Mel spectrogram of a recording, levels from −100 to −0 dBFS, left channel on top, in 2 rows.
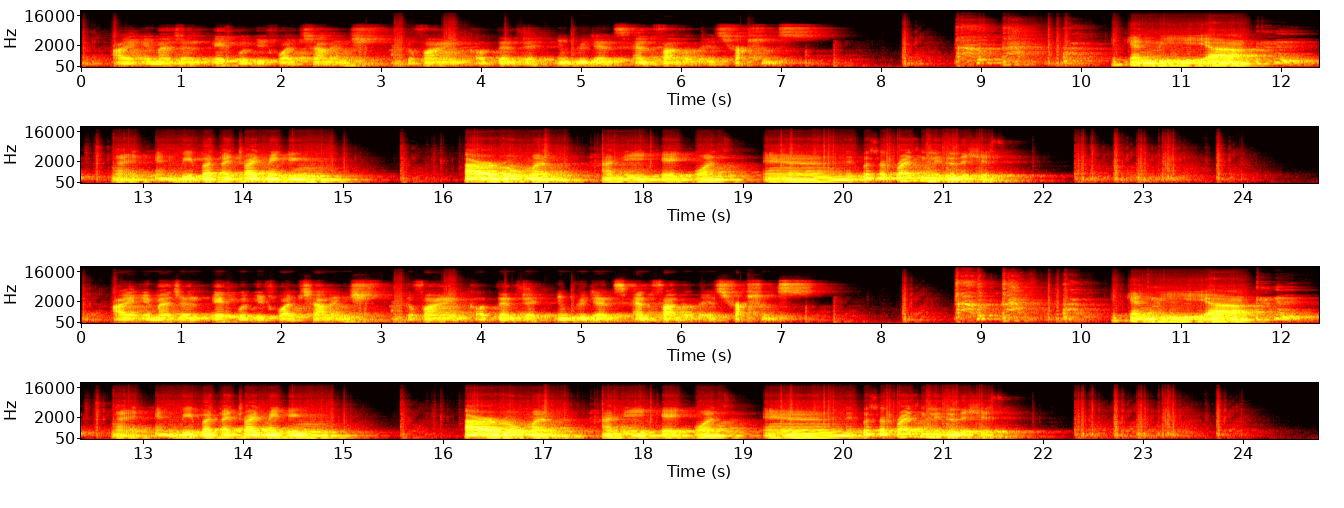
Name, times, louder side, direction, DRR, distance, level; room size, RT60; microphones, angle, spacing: voice 1, 0.3-2.9 3.2-7.3, right 2 dB, 65° right, 5 dB, 2.6 m, -27 dB
Cough, 8.7-9.5 9.8-10.0 10.6-11.1 11.5-12.2, right 3 dB, 90° right, 5.1 m, -33 dB
voice 2, 10.5-11.7 12.7-14.9 16.2-17.2 17.6-18.8 19.2-21.5 22.3-22.4 22.9-23.3, equal, 5° right, 2 dB, 3.6 m, -21 dB
24.5 x 21.0 x 8.9 m, 1.1 s
head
